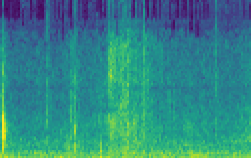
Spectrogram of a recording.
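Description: A close, steady buzzing of many honeybees hums around at a hive, faint and continuous, with occasional louder passes of individual bees.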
